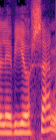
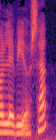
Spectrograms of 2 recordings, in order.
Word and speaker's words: Leviosa: La señorita que nos enseñó que se pronunciaba Leviosa, no Leviosa, sí.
